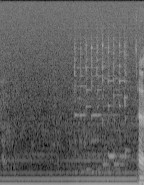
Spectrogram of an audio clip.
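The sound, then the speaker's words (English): A phone ringtone starts partway through, a quick run of repeating high electronic notes over a steady low hum, with no one speaking. “Could you please put your phone on silent, ma'am?”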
